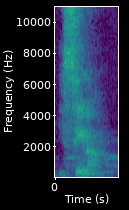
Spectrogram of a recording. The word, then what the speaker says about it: Cena: Have him cosplay as John, what is Sienna? Is that how you say it? The wrestler? Who, John who? He does movies that I like with Mark Wahlberg. John Cena? Cena.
